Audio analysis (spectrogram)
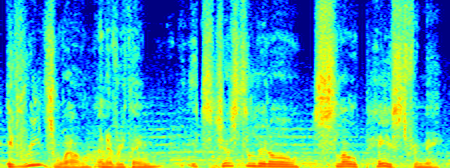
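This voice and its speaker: A frank, casual male fan with a somewhat high pitch. He explains himself candidly in anime game dialogue, with clear music in the background. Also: sing-song, moderate pace. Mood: candid, enthusiastic. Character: candid, casual male reader who loves cheap thrills.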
